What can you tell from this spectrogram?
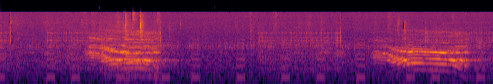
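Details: Two red deer stags fighting: deep, drawn-out harmonic roars lasting about a second and a half, heard twice, with a steady regular ticking pulse running underneath.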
